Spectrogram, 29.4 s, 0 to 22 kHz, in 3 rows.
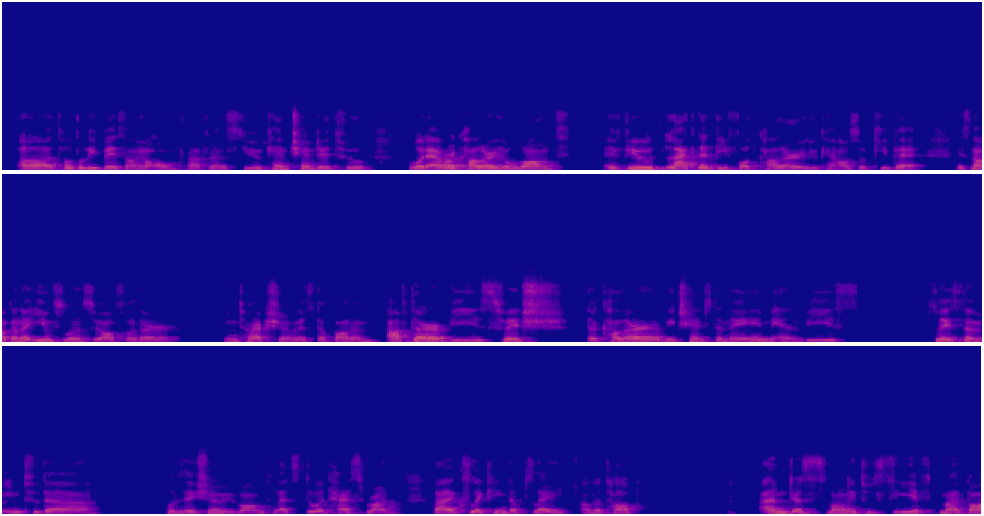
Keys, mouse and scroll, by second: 1.2-1.8 drag, 2.2 click, 3.5 click, 5.4-5.9 drag, 6.3 click, 9.9-11.4 drag, 12.0 click, 13.6 click, 14.2 click, 14.7 click, 15.3 click, 17.5 scroll down 1, 19.2 click, 19.6-20.0 drag, 21.1 click, 25.2 click.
